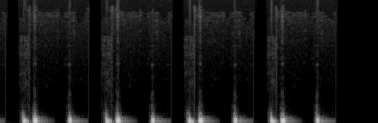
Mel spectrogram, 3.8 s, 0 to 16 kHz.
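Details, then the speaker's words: Fourth heart sound (S4 gallop) from a hypertrophied, non-compliant left ventricle in hypertension: regular rate near 70/min, soft low-pitched thud just before each S1, heard with the bell applied lightly, patient in left lateral position. "in many patients with hypertension the left ventricle becomes hypertrophied and eventually non-compliant this can lead to an audible fourth heart sound"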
